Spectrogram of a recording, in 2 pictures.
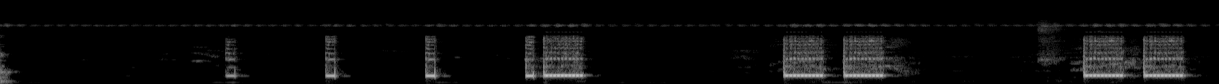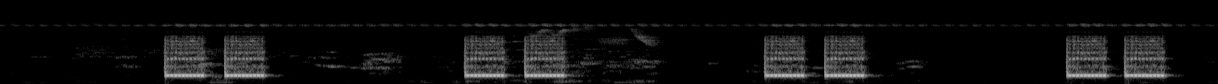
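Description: A telephone rings back after a call is placed, sounding in evenly spaced double rings repeated about eight times, with a steady faint high whine and quiet background throughout.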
